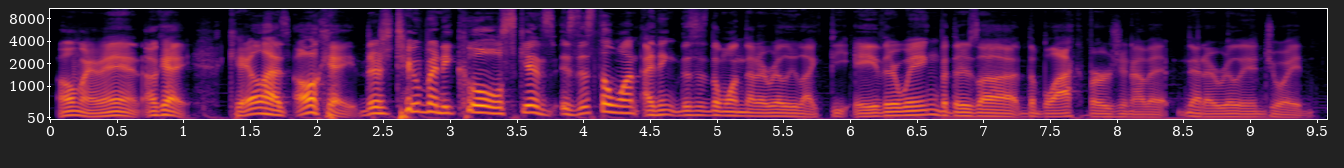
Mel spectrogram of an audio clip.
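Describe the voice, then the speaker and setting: A man's voice: on the low side, big pitch swings, brisk, few pauses, dry recording, studio quality. A man talking casually and enthusiastically as a reaction video host, commenting and reading text aloud.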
